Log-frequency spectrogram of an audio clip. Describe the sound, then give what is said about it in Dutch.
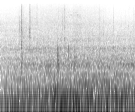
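Steady low rumble inside a court interpreter's moving car, with constant road and engine noise and a few faint rattles and clicks, no voices. “AGOS-verslaggever Huub Jaspers rijdt mee in de auto van gerechtstolk Mustafa Loukili.”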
